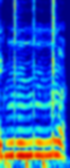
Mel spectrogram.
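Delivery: loud smacking kiss; kiss sound. Retold or imitated. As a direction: plant another kiss. He kisses her forehead.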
